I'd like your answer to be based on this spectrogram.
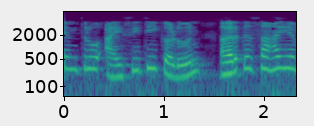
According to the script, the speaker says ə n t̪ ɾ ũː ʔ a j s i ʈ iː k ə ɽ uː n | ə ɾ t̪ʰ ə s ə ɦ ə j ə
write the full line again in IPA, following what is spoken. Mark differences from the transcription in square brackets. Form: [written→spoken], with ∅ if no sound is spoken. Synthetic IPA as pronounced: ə n t̪ ɾ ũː ʔ a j s i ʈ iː k ə ɽ uː n | ə ɾ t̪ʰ ə s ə ɦ [ə→a] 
